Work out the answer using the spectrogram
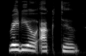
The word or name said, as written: radioactive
